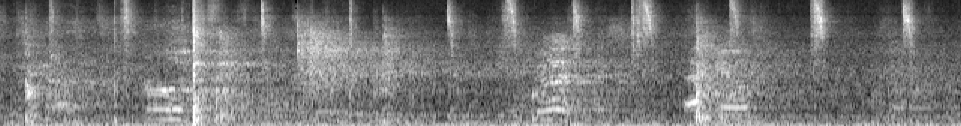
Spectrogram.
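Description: Tennis ball struck by racket in a large indoor court hall: one sharp, loud hit about a second in and another later on, each echoing, with voices in the background.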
